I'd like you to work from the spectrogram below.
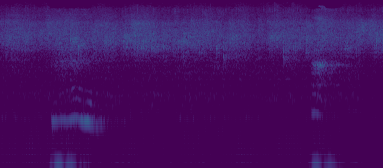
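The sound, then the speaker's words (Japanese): Hot water runs from a tap into a bathtub as a faint, steady hiss that continues evenly throughout, with a couple of brief soft sounds rising above it. “じゃあ、お風呂にお湯を。これかな。あっ、出た。”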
